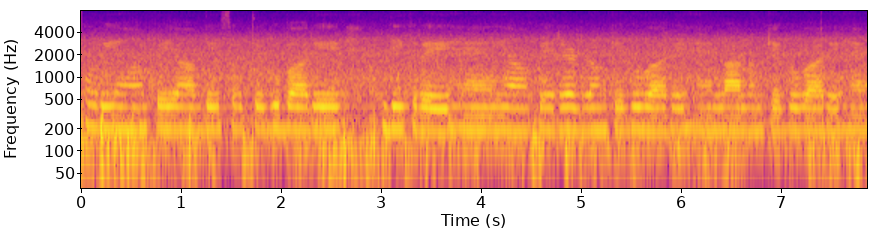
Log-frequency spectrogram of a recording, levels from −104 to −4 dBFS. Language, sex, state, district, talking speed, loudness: Hindi, female, Haryana, Jhajjar, 170 wpm, -18 LUFS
